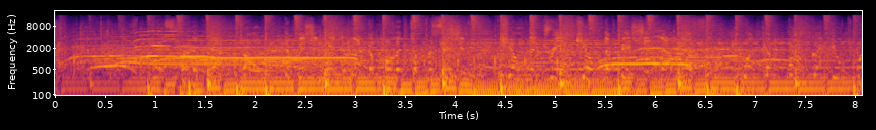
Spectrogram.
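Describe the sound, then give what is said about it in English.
A studio audience applauds and cheers after a live rock band's performance: a dense, continuous roar with whoops and whistles rising over it, holding at steady loudness throughout. “Give it up for Tom Morello and Chuck D, Prophets of Rage.”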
